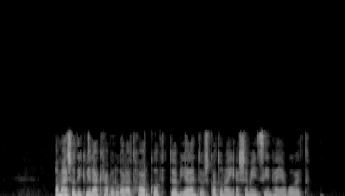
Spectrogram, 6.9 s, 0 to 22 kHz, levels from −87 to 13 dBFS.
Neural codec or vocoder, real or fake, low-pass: none; real; 7.2 kHz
